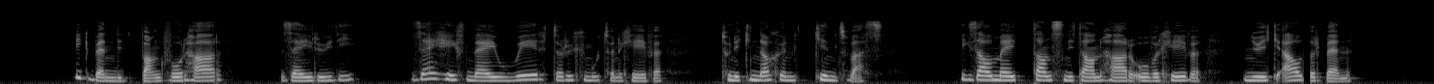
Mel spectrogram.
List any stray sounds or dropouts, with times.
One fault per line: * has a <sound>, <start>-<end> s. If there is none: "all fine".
* has a dropout, 13.0-13.1 s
